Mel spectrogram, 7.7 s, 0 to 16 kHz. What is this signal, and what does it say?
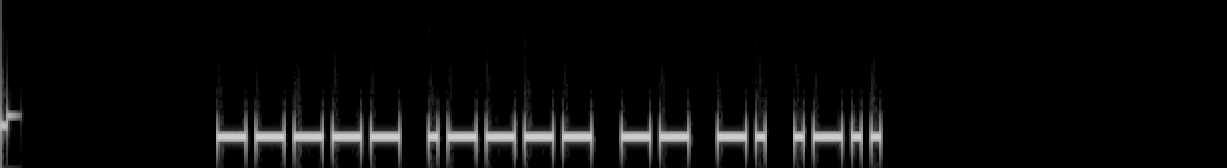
Morse code, heard as a keyed tone, about 20 wpm, 700 Hz. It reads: 01MNL
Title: Code Groups - 5 Letter:Numbers - 20wpm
